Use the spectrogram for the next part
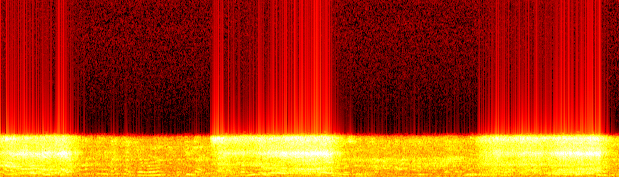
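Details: An adult woman (girlfriend) snoring hard during sleep: loud, rasping snores in slow cycles, about three in ten seconds, with quieter gaps between.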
